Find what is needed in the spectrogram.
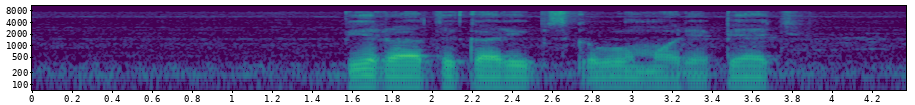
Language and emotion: Russian, neutral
